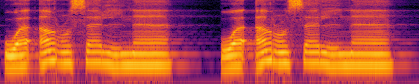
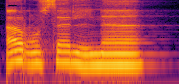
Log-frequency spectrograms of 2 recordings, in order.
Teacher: اقرأ كلمة وأرسلنا وأرسلنا، وحاذر من تفخيم الهمزة، الهمزة حرف مرقق دائما، ولكن حاذر من تفخيمه هنا لأن الحرف الذي بعدها جاء مفخما وهو الراء، هذه الراء مفخمة لأنها جاءت ساكنة وقبلها مفتوح، ولذلك لونت بالأزرق الغامق أرسلنا.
